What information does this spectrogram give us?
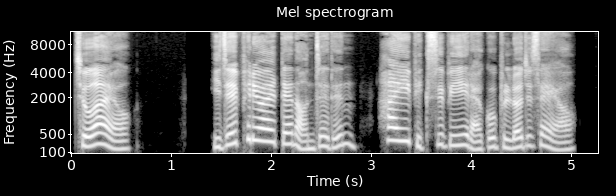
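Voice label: wake up succeed Korean; Bixby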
